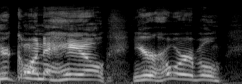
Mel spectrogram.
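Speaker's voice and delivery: very high put-on Southern accent, ranting. Describing a local street preacher by contrast with hateful ones, put-on southern accent. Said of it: "I put on a southern accent for that".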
